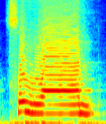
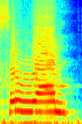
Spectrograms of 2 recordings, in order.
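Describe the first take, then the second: First: The n is pronounced clearly before the w. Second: The n merges into the following w sound. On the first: The speaker calls it right. "إنما تقرأ بها مظهرة" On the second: The speaker calls it wrong. "فلا يجوز لك أن تقول صوان"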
